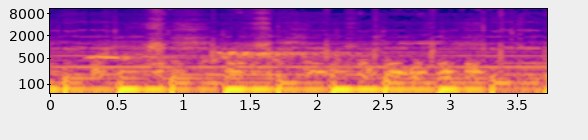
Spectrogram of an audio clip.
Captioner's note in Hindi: हांफते हुए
